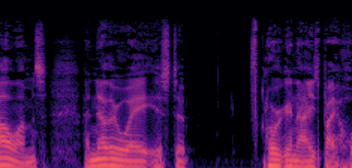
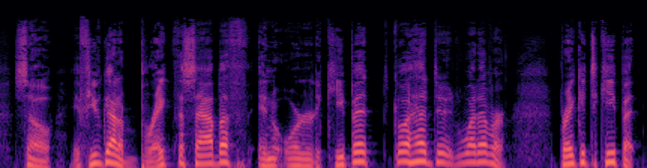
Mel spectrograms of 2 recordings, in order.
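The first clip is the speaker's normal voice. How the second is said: quoting Jesus with rising higher, emphatic pitch; a lightly voiced Jesus; 6 semitones higher, 3 dB louder than usual. Paraphrasing Jesus to a friend, higher and emphatic. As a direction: make the old rule sound like an easy fix. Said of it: "Jesus ... says something like".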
